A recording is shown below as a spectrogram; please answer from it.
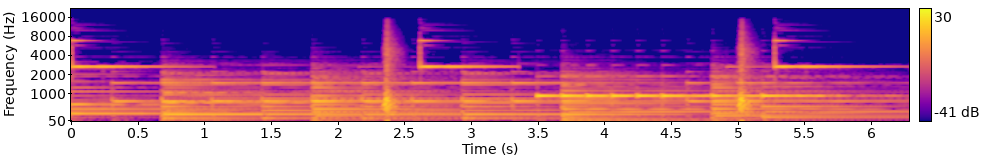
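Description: Soft keyboard background music, with three pop-up sound effects about two and a half seconds apart: each is a sharp click followed by a high ringing ding. They mark the like, share and comment buttons appearing one by one.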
